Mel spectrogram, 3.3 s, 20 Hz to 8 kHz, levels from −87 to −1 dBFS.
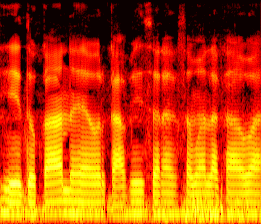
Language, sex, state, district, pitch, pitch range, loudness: Hindi, male, Chhattisgarh, Kabirdham, 110 Hz, 105-110 Hz, -18 LUFS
